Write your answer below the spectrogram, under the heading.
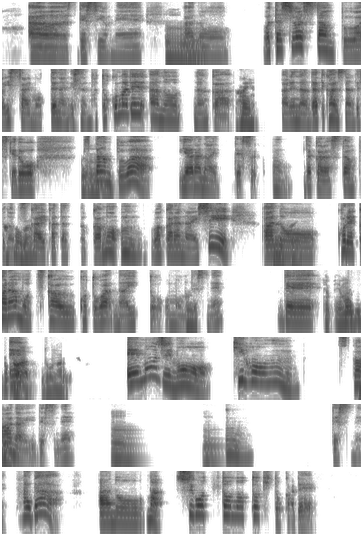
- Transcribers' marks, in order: tapping; distorted speech
- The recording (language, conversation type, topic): Japanese, unstructured, SNSは人とのつながりにどのような影響を与えていますか？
